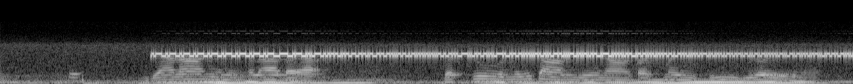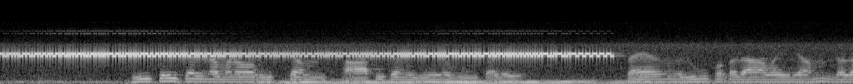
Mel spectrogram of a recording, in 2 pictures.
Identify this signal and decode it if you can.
NAVTEX (SITOR-B), 100 baud, 170 Hz shift, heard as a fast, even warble, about 1500 Hz centre, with fading. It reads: ZCZC PA69 FORECAST: WIND S 6 TO 7. SEA MODERATE. VIS POOR. NNNN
